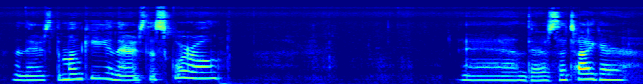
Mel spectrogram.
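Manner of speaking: lively storybook reading voice; reading a picture book to kids; story narration. A narrator's reading. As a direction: read it like a bedtime picture book.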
